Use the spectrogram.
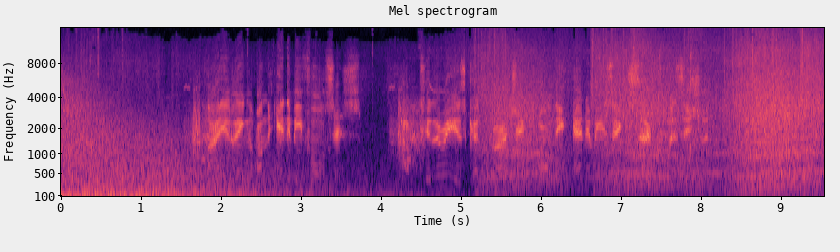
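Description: Howitzer artillery barrage in a World War II strategy game, with Ostheer and OKW forces on the field: deep booming blasts and rumbling explosions layered with whistling shells, under someone talking.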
